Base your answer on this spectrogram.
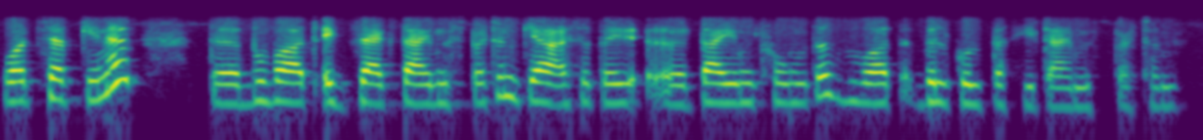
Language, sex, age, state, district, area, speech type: Kashmiri, female, 18-30, Jammu and Kashmir, Bandipora, rural, conversation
